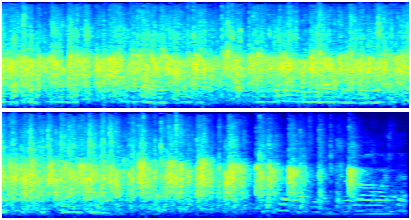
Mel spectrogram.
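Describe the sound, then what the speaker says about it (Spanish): An audience breaks into dense, sustained applause that stays loud for several seconds before thinning into scattered claps near the end. "creo que tú, como participaste en el programa, por lo menos te mereces un aplauso"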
